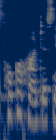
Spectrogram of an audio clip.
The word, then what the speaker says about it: Pocahontas: I double checked. It is Pocahontas, named after the person.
